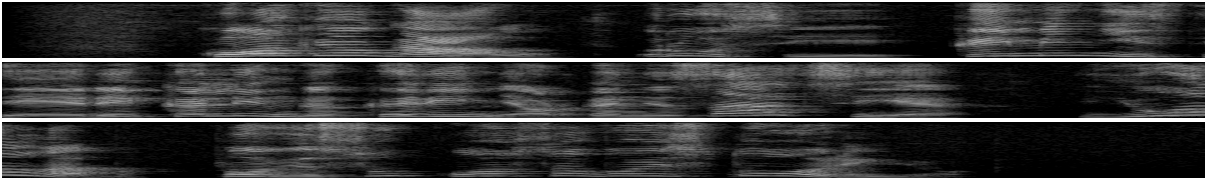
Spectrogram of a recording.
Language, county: Lithuanian, Panevėžys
